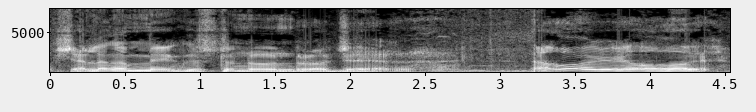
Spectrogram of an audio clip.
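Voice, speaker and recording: A man's voice: mid-range voice, sing-song, slow, heavily acted. An actor playing a drunk, bitter Filipino father in a radio drama. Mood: drunken, bitter. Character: drunk, bitter father who rejects his son. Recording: clearly noisy recording.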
